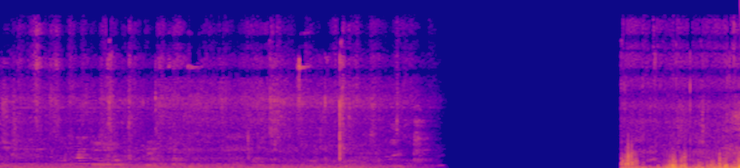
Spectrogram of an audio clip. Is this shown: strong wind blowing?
yes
